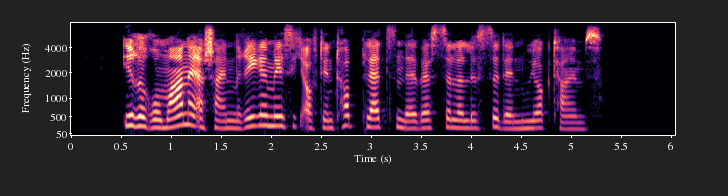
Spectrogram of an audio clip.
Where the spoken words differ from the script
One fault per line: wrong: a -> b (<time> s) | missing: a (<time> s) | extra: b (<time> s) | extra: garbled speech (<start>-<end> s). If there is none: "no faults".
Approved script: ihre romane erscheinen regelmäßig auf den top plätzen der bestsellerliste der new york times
no faults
